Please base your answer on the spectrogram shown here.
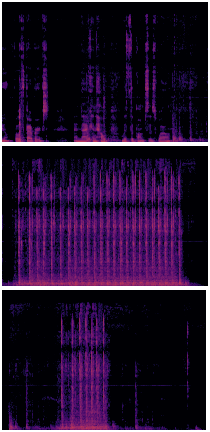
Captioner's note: sewing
